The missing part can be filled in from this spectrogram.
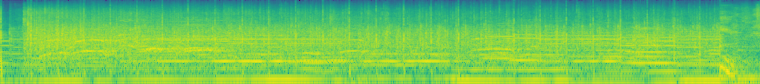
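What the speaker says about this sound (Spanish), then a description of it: "démosle un fuerte aplauso al nuevo matrimonio Sandoval y Iturbide" Wedding guests applaud a newly married couple, a loud, sustained burst of clapping mixed with crowd cheering over swelling music, running about eleven seconds before cutting off abruptly.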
